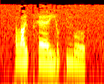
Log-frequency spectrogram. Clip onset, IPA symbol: lˠ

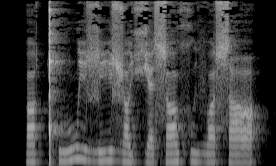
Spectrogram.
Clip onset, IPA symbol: ɒ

